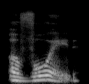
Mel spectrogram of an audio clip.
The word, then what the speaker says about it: avoid: Again, stress that second syllable, avoid.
